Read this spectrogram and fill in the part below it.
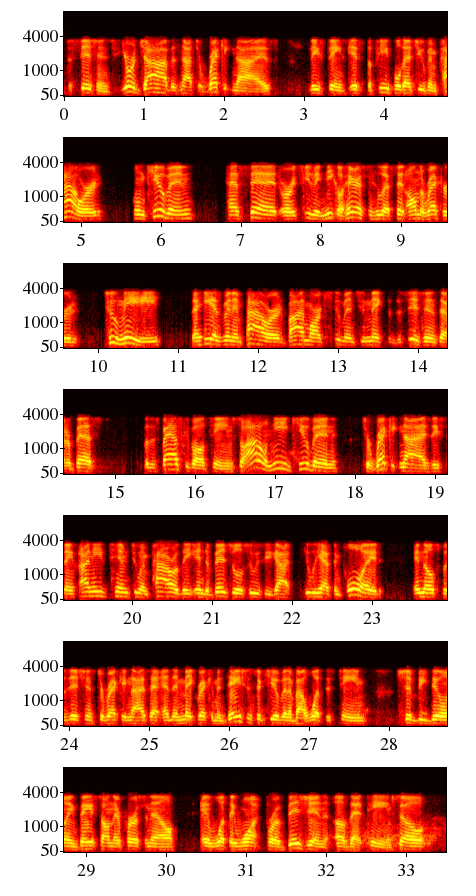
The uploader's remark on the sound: On the Phone.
